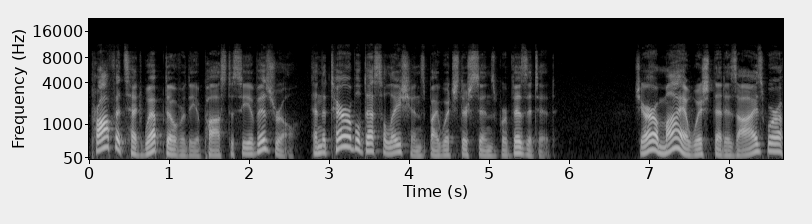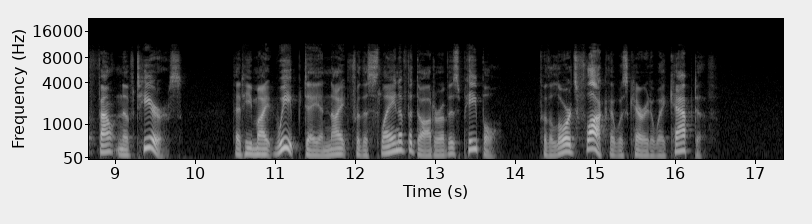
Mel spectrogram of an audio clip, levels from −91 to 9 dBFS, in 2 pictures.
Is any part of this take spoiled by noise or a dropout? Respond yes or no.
no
